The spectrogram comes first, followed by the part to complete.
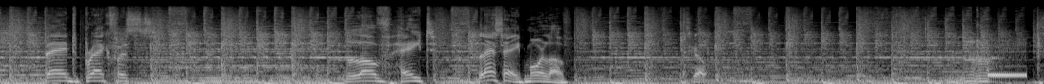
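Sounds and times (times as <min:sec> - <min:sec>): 
busy music: 0:00.0 - 0:10.4
speech: 0:00.4 - 0:02.2, 0:03.5 - 0:05.9, 0:06.9 - 0:07.3
outgoing telephone call ringing tone: 0:09.6 - 0:10.4.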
